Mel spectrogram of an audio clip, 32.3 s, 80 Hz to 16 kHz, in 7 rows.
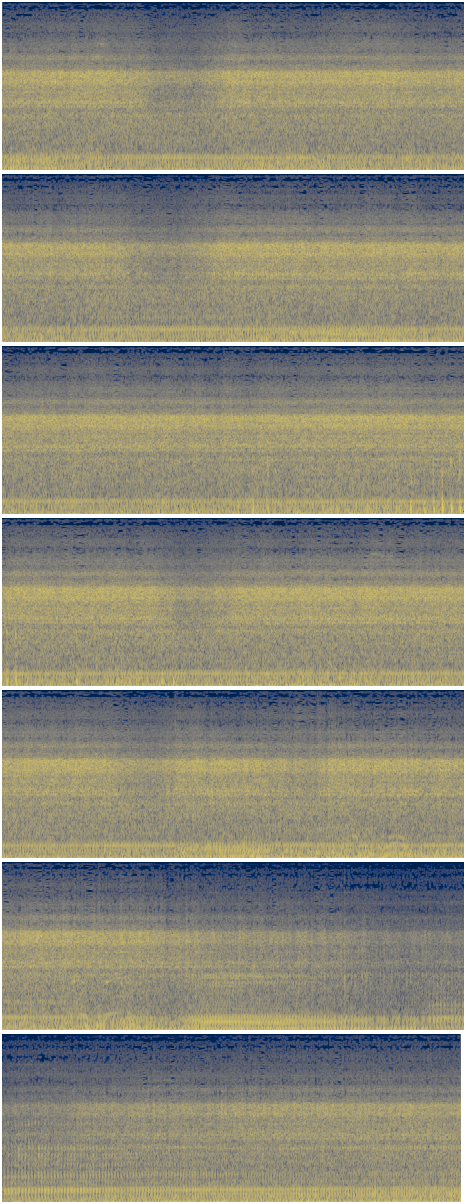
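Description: Suzuki DR650 single-cylinder engine running steadily under way on a gravel road, with wind and tyre noise. Near the end the engine note shifts and drops briefly, then picks up again.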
